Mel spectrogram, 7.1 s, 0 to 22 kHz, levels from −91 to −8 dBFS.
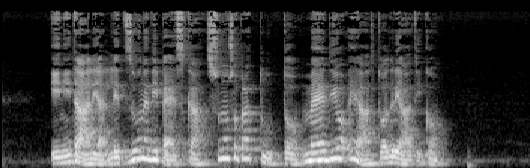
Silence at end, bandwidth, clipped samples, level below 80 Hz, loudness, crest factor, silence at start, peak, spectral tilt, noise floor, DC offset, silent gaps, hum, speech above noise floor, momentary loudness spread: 0.8 s; 17 kHz; under 0.1%; -54 dBFS; -18 LUFS; 16 dB; 0.7 s; -2 dBFS; -6 dB/octave; -62 dBFS; under 0.1%; none; none; 45 dB; 9 LU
